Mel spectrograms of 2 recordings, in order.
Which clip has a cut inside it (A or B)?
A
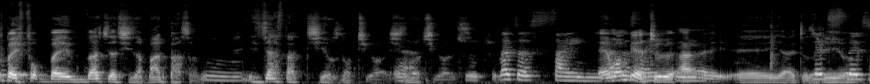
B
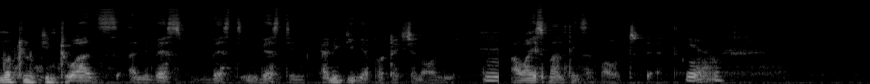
B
